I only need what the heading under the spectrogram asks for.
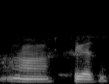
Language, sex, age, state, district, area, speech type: Bengali, male, 18-30, West Bengal, Jhargram, rural, conversation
